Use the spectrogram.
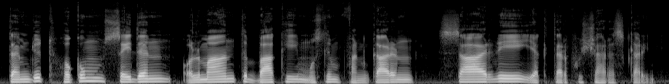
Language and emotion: Kashmiri, neutral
